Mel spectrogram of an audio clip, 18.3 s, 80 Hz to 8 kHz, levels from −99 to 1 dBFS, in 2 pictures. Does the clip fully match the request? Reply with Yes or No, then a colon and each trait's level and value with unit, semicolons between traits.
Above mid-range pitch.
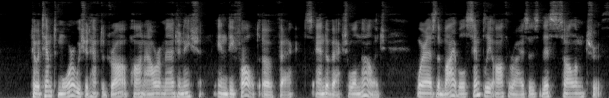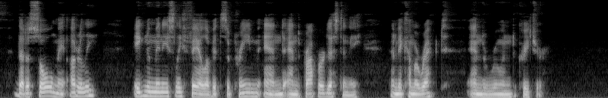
No: low, 110 Hz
